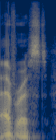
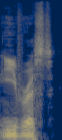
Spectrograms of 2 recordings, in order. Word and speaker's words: Everest: Pronounced his name Everest, and one of the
